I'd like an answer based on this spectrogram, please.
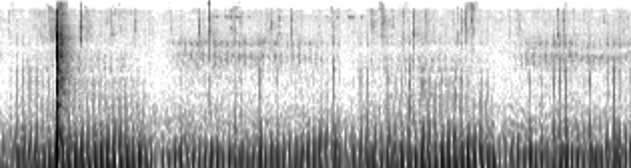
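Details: Sleeping cat's soft, low rumbling purr next to a warm fireplace, a loud fire pop right at the start, then steady rhythmic purring with faint crackles in the background.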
